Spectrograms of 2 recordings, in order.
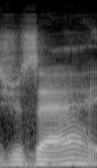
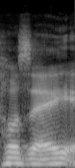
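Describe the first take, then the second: First: The name is said the Portuguese way. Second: The name is said the Spanish way. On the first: "in Portuguese it's" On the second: "Spanish it's"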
